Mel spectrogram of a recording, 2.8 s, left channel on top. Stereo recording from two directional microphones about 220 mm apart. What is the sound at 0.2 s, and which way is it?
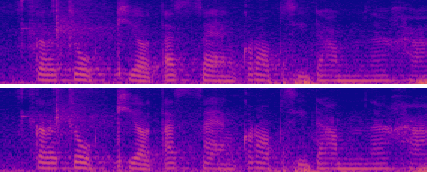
A woman's voice, 15° left (ahead or behind).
